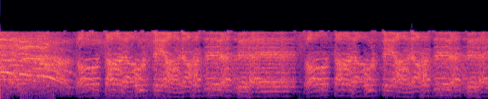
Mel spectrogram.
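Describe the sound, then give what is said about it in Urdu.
A crowd chanting a religious slogan in unison at a team competition event, loud rhythmic group shouts repeated many times with brief breaks between them. “نعرہ لگائیے فیضان اعلی حضرت”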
